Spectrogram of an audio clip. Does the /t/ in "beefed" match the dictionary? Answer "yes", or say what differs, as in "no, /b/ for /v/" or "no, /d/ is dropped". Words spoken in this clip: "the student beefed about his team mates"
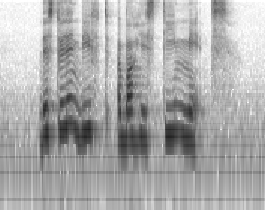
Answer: yes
